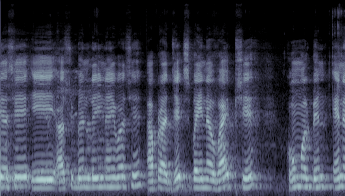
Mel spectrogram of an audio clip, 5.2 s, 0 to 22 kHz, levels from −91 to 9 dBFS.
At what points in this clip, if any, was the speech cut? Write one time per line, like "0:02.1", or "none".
0:02.1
